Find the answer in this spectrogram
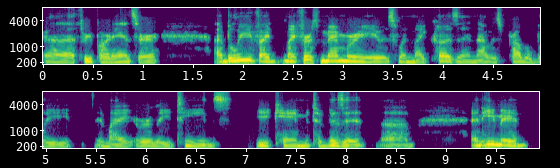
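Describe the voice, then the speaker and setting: Husky, gravelly American man. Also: on the low side, dry recording, lo-fi sound. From United States. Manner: friendly, rambling, with many fillers. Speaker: coffee company co-founder, guest. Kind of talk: casual interview.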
